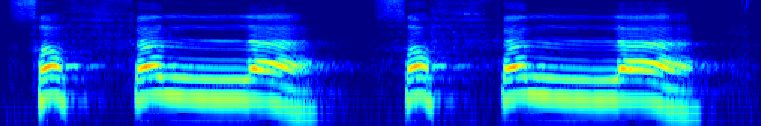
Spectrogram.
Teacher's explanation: Валь маляикату саффалла. При слитном чтении и не обращаем внимания на тематическую остановку, у нас здесь правило идгам без назализации.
